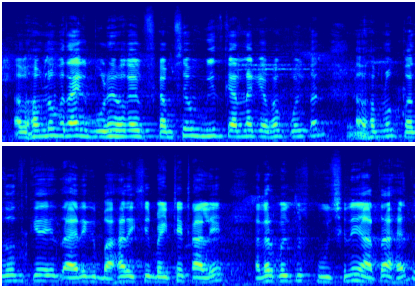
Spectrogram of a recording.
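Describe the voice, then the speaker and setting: Noticeable background noise runs under this recording. A man speaks at a moderate pace with a fairly high pitch. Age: 70s. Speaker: retired politician. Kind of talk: interview.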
